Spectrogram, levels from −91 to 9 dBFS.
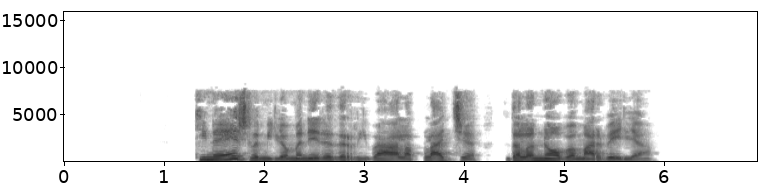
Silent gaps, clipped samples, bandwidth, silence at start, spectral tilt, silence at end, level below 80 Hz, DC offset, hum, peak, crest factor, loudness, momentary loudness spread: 4.29-4.39 s; under 0.1%; 8.2 kHz; 1.3 s; -4.5 dB/octave; 1.1 s; -58 dBFS; under 0.1%; none; -2 dBFS; 16 dB; -16 LUFS; 10 LU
